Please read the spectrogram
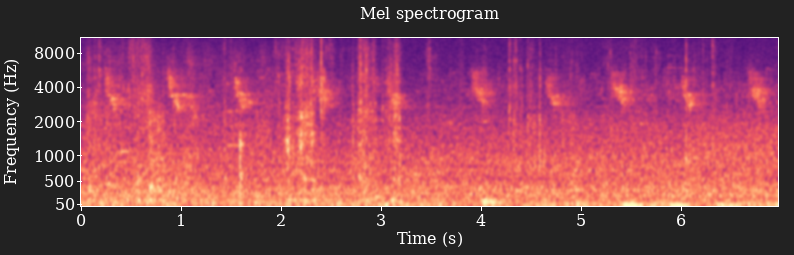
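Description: A small bird chirping over and over, short falling high chirps at about one and a half a second, over a steady outdoor background noise with a few sharp clicks.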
